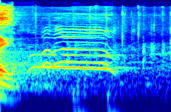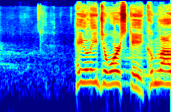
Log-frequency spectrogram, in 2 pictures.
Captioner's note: crowd cheering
